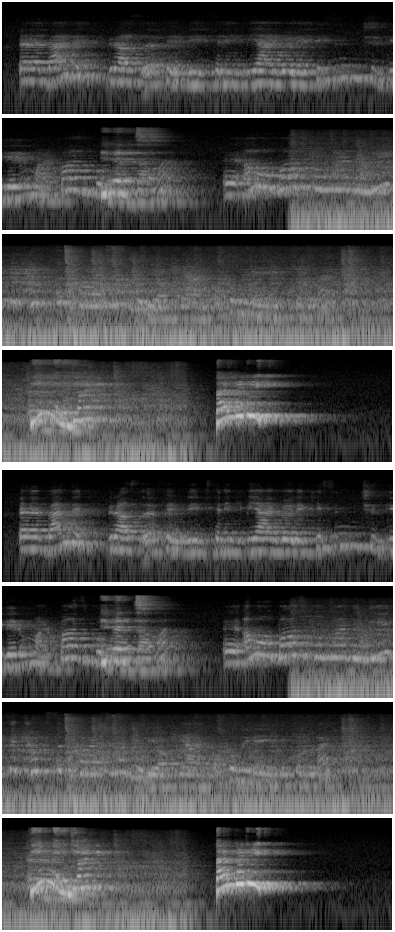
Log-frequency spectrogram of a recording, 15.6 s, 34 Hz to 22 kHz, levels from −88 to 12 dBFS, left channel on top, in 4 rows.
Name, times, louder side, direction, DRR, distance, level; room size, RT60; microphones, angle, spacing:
voice 1, 0.2-5.6 6.1-11.5 11.9-12.6, right 2 dB, 85° right, 3 dB, 5.4 m, -35 dB
sound 1, 6.8-13.6, equal, 10° left, 2.2 m, -36 dB
voice 2, 12.0-12.7 13.9-14.3, right 2 dB, 45° right, 2 dB, 1.7 m, -20 dB
29.0 x 19.5 x 4.6 m, 1.0 s
head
